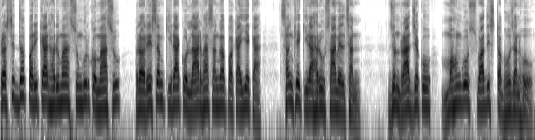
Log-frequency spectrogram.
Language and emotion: Nepali, neutral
